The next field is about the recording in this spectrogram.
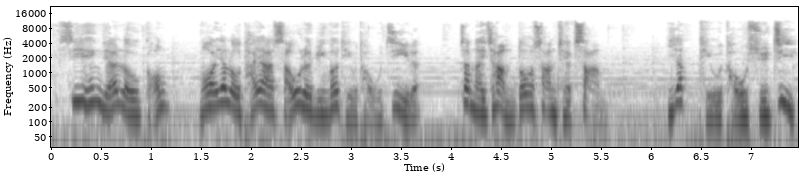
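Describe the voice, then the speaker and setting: A man with a Hong Kong Cantonese accent tells a horror story in a husky, fairly high voice. His delivery is dramatic and very lively in pitch, with chatty asides to the listener. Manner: colloquial storyteller asides and exclamations. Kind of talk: dramatic first-person audio story narration.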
